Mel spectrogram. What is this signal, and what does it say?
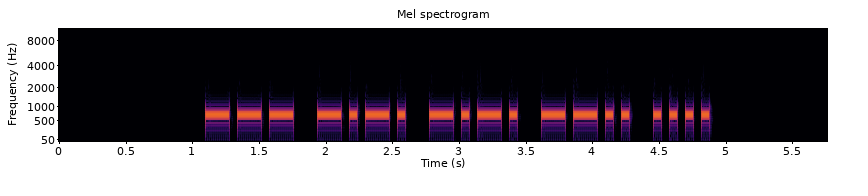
Morse code, heard as a keyed tone, about 20 wpm, 700 Hz. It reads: OCCZH
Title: Code Groups - 5 Letters - 20wpm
